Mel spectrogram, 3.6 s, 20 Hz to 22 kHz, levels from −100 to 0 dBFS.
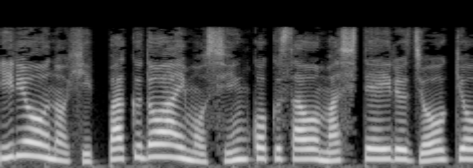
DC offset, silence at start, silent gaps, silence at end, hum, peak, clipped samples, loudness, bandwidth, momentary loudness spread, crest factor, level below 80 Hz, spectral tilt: under 0.1%; 0 s; none; 0 s; none; -4 dBFS; under 0.1%; -19 LUFS; 11.5 kHz; 5 LU; 14 dB; -56 dBFS; -5.5 dB/octave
